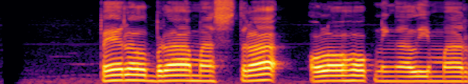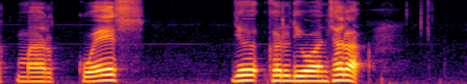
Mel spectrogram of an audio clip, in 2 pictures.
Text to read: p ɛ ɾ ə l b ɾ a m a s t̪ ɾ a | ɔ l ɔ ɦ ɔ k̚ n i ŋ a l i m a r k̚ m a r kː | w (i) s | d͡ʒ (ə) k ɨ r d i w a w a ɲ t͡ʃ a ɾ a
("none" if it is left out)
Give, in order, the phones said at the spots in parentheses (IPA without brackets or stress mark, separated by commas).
ɛ, ə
